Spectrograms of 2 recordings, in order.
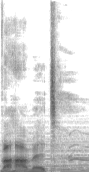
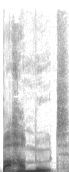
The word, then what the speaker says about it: Bahamut: give it to me so you're not mohamed no it's bahamut it's pronounced bahamut boo hammett oh five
